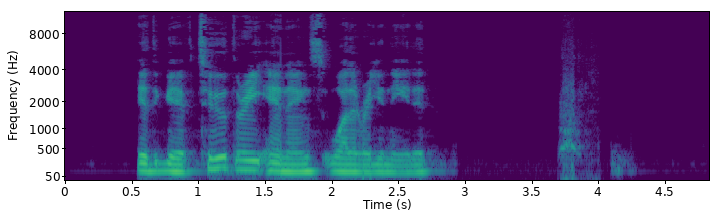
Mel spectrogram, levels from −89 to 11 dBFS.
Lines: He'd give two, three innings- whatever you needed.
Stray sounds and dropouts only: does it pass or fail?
fail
